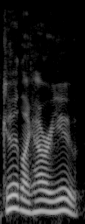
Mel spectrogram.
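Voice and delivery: lightly voiced awkward teen reply; put-on teen voice. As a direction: imitate stilted small talk. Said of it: "give them the voices that I heard".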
